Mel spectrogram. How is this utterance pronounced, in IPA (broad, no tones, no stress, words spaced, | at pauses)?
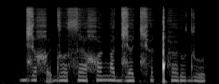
d͡ʑiχḭdɤ sɛχœ ŋad͡ʑɛ t͡ɕʰɘǃʰœɾudu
